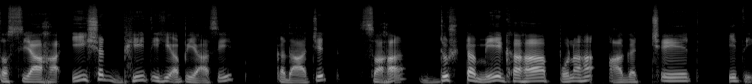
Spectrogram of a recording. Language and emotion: Sanskrit, neutral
